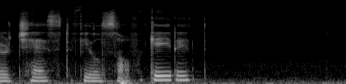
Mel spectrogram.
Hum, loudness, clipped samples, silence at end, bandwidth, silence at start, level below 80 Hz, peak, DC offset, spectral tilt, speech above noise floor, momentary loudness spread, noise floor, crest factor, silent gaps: none; -28 LUFS; under 0.1%; 0.05 s; 16 kHz; 0 s; -40 dBFS; -12 dBFS; under 0.1%; -4.5 dB/octave; 22 dB; 9 LU; -49 dBFS; 18 dB; none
